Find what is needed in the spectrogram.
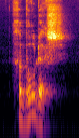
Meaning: brothers
- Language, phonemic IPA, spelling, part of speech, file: Dutch, /ɣəˈbrudərs/, gebroeders, noun, Nl-gebroeders.ogg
